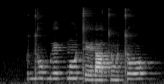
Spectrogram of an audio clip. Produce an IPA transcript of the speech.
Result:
du˦be˦k͡pũ˦ te˧ɾa˧tũ˧ to˦

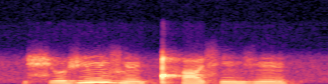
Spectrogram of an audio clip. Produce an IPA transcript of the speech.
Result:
ɕɵ˩˧ʒĩ˥ɮẽ˧˩ ǃʰa˧ ɕĩ˧ɣẽ˥˧

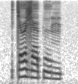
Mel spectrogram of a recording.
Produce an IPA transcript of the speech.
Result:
tˤozˤapoŋ

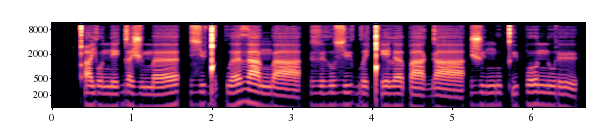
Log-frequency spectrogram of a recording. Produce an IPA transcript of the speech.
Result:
qʼəjone ɡɜʒʏmɜ | zyɡ͡ǃəkʷɜ ða ŋʷa | ɣʏðuzy ɡʷeǃʼelɜpa ɡa | ʒyŋukʼypo nuɾʏ

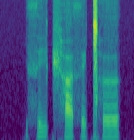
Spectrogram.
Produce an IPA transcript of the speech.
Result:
θit͡ʃʰaθe ǀʰə

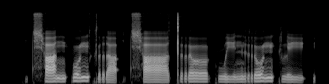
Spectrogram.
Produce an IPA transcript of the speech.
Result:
t͡ɕʰa˦˥npo˥˩n kra˨˩ʔt͡ɕʰaː˧trɤː˥˩kwi˦˥n ro˥˩nkli˨˩ʔ

